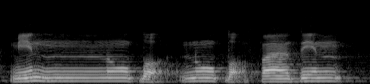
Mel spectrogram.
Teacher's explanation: toknya berharokat sukun, kita qalqalah, kita pantulkan suaranya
